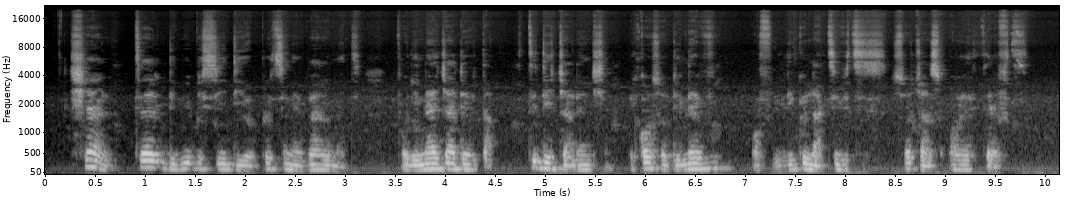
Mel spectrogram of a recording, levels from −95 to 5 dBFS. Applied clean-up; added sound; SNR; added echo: none; none; none; none.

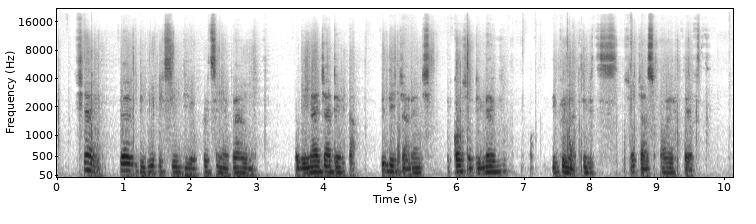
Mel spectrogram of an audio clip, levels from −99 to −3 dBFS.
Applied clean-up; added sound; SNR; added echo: neural mask model RNNoise.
